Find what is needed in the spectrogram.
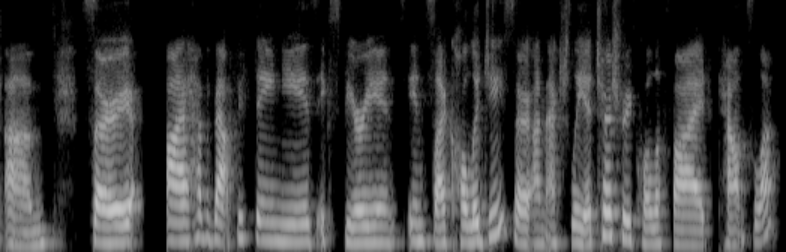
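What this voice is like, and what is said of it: Australian accent. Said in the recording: “all around Australia, which you can probably tell by my accent.”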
